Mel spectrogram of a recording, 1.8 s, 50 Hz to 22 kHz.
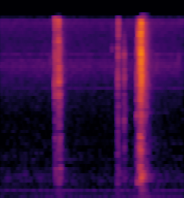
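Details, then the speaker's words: Sony PS-5520 turntable (Dual-style copy), serviced after long storage: quiet hum with light clicks as the tonearm trips at about the right spot at end of play, lifts and swings back; normal return cycle, with lead-in position still needing adjustment. "And then at the end of play actuates at about the right spot. Lifts up, brings back."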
